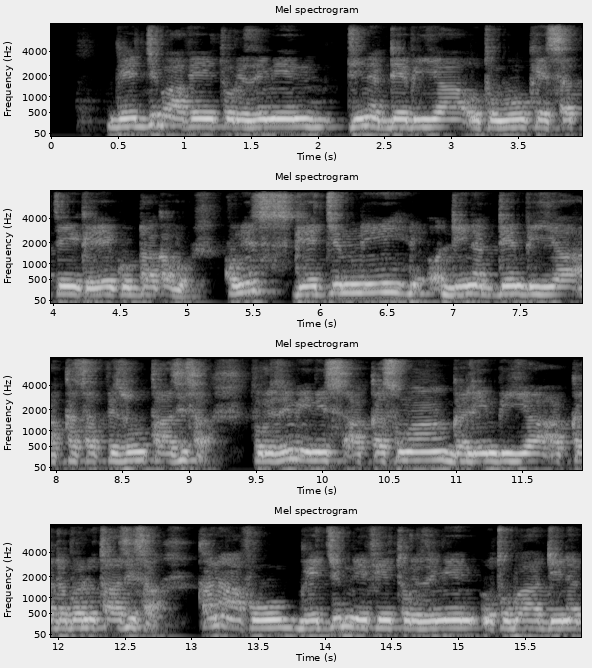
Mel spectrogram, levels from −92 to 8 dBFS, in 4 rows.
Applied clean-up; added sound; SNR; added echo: none; none; none; reverberation time 0.2 s.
